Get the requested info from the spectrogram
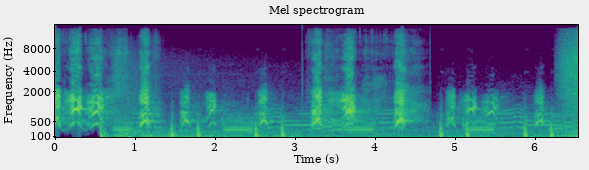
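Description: German shepherd barking repeatedly, a dozen or so barks, some in quick pairs, over background music with sustained notes and low deep hits.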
